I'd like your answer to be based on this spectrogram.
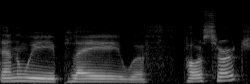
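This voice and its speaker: The speech moves at a very slow pace. The recording is very clean, with a silent background. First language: not English. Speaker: gaming video creator. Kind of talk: game tutorial. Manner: hesitant, frequent fillers.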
